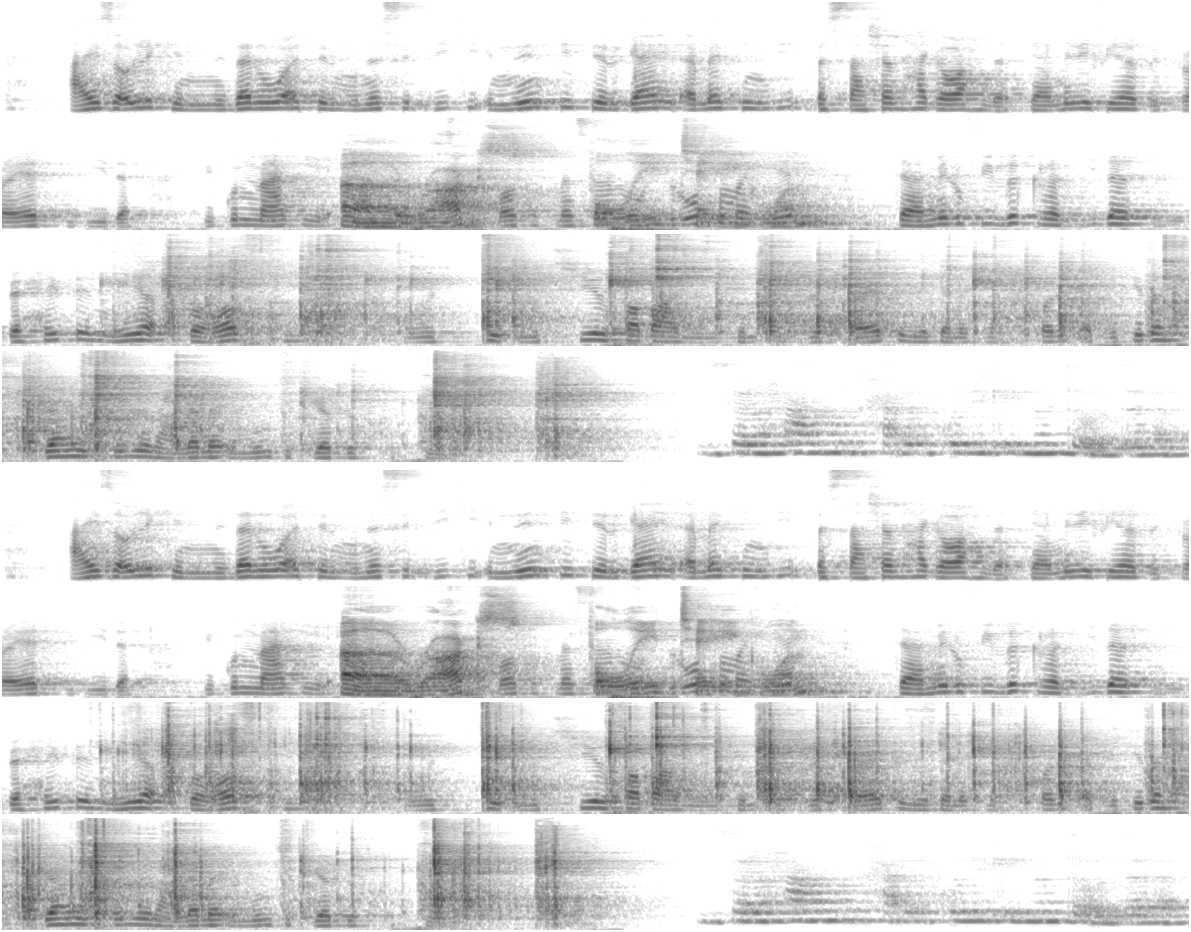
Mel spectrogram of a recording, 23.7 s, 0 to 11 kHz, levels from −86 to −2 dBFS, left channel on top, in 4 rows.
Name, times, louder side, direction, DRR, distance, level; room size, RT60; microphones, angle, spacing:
voice 1, 0.3-6.6 7.1-9.9 10.4-13.4 13.9-20.0, equal, ahead, 8 dB, 0.5 m, -42 dB
sound 1, 7.6-8.5 8.9-10.2 12.4-14.0 14.3-14.5 14.9-18.9 19.2-20.6, right 6 dB, 75° right, 1.2 m, -35 dB
voice 2, 21.3-23.7, left 1 dB, 15° left, -3 dB, 6.6 m, -50 dB
16.0 x 7.6 x 8.6 m, 0.97 s
head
